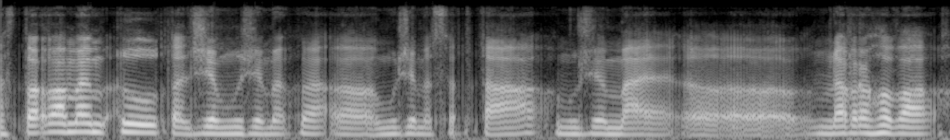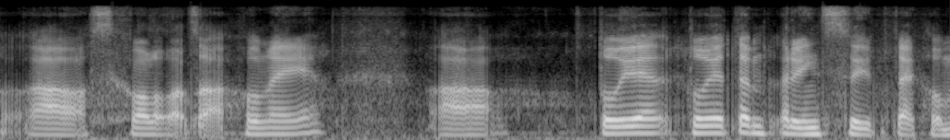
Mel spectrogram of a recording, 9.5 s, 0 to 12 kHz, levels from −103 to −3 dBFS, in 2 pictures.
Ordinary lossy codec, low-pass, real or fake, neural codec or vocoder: Opus, 32 kbps; 9.9 kHz; fake; autoencoder, 22.05 kHz, a latent of 192 numbers a frame, VITS, trained on many speakers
